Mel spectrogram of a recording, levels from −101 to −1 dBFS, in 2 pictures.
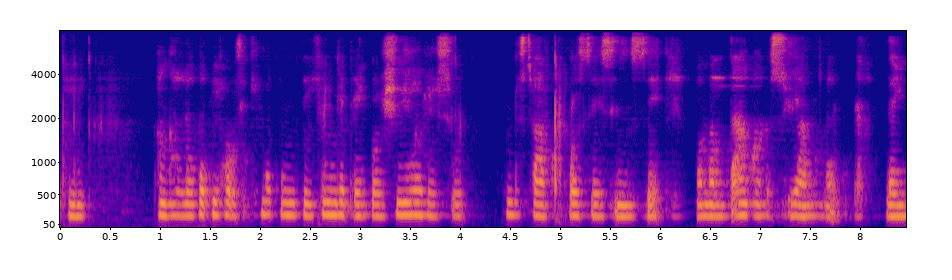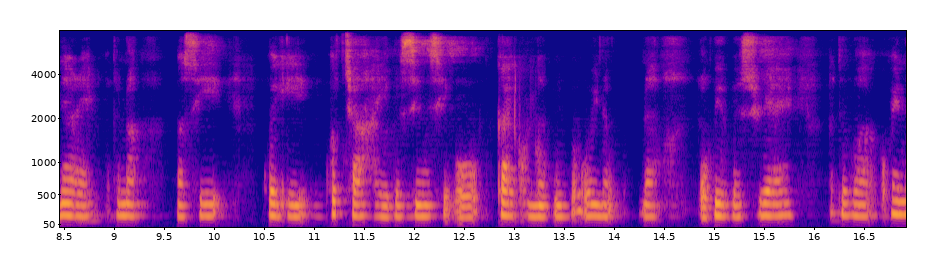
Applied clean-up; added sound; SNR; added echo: neural mask model DeepFilterNet 3.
